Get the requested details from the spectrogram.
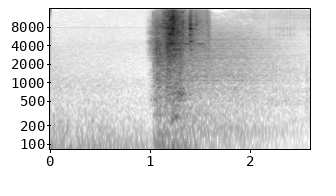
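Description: Metal blades swish and ring sharply.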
